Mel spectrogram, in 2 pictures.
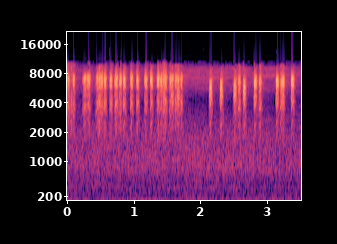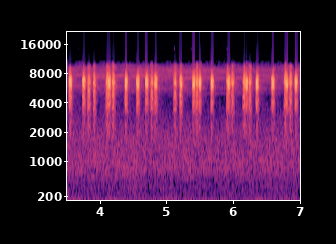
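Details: House wren nestlings on fledging day give harsh, high raspy begging notes in rapid bursts, several per second, with brief pauses between runs.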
